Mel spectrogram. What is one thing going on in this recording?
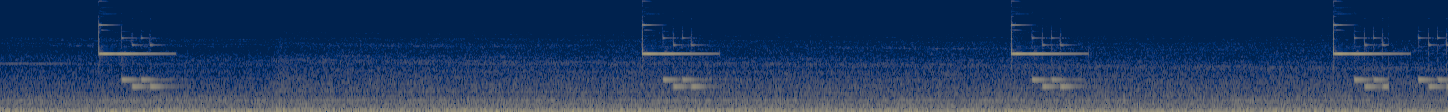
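A short bright electronic chime rings out several times.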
